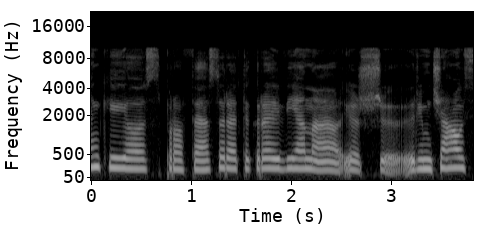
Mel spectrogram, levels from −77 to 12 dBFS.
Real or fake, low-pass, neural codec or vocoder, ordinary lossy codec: real; 9.9 kHz; none; Opus, 32 kbps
